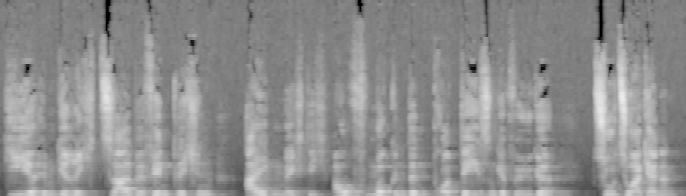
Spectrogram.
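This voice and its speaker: An actor playing an indignant, officious company lawyer pleading in court with pompous, long-winded legalese in a radio drama. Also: male voice, sits high, unhurried, a little mellow. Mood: haughty, formal. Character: indignant, officious corporate attorney arguing in court. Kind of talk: German radio drama acting.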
